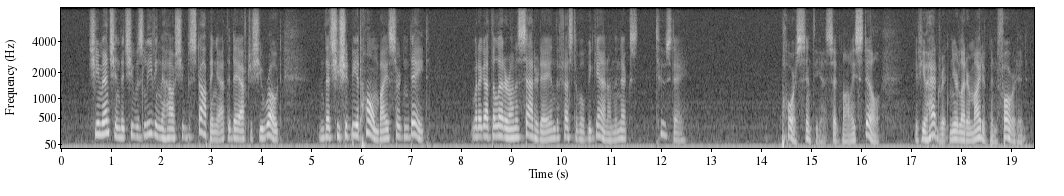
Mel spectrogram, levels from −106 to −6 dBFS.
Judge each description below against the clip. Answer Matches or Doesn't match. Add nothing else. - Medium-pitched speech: Matches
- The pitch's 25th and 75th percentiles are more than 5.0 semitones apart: Matches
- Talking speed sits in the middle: Matches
